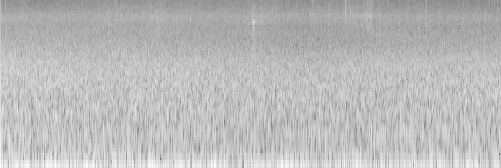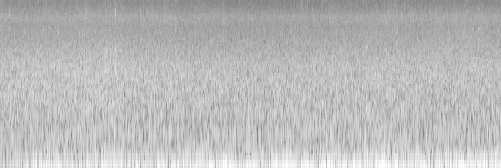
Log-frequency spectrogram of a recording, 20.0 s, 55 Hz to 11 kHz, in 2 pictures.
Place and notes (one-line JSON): {"title": "Lithuania, soundscape at the bunkers of lithuanian reistance partisans", "date": "2020-03-14 14:10:00", "description": "there was huge lithuanian partisans resistance against soviets in 1944-1945. people built underground bunkers to hide from and to fight with occupants. windy day at the remains of such bunker", "latitude": "55.55", "longitude": "24.21", "altitude": "64", "timezone": "Europe/Vilnius"}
